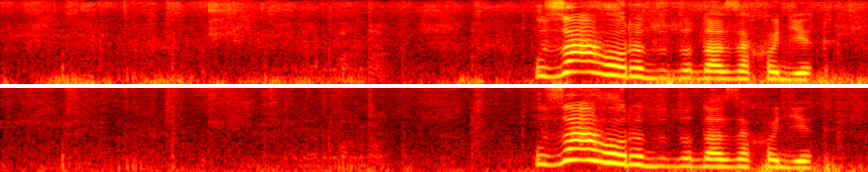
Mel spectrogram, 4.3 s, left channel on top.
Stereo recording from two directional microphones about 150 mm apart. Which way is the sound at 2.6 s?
20° right (ahead or behind).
